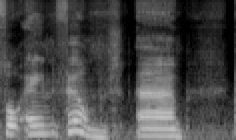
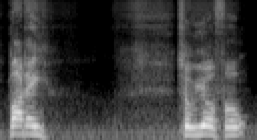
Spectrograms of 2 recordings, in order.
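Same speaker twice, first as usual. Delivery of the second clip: loud mock blame; 7 dB louder than usual. Real, not acted. Blaming a viewer after outburst.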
